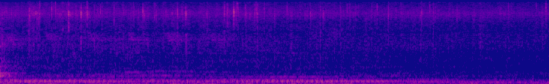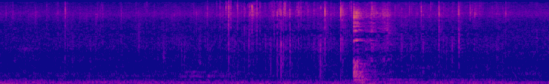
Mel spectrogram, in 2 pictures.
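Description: A dosa cooks in ghee on a pan, giving a soft, low sizzle that swells into a busier crackle toward the end, with a brief scrape partway through.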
